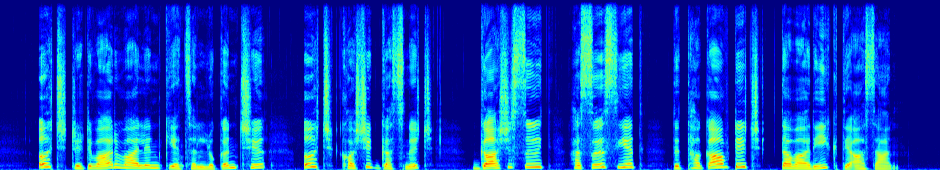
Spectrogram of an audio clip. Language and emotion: Kashmiri, neutral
